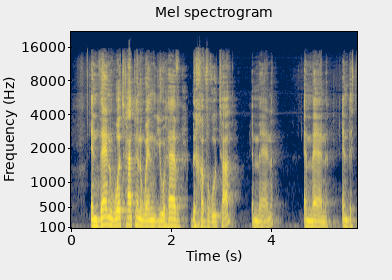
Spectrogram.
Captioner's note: hebrew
